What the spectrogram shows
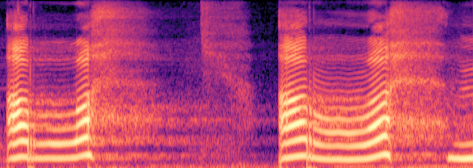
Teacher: Hamzah wasal Nah karena ini di depannya huruf lam dibacanya a lamnya enggak usah dibaca langsung tekan ke ro hati-hati jangan terlalu bergetar arro tapi Ar cukup ya arah h-nya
